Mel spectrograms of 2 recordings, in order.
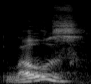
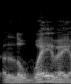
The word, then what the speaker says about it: Loewe: the wave okay now when i first seen it i was like lowe's louis louie so that's when you got to go on research how to pronounce it and it is the wave almost like the number nine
